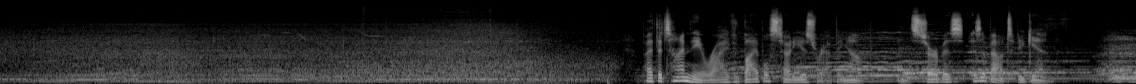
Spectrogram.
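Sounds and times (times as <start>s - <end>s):
continuous rush of tire and road noise: 0.0s - 6.2s
car engine humming low on a road trip north to Bedford: 0.0s - 11.1s
speech: 6.4s - 11.2s.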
